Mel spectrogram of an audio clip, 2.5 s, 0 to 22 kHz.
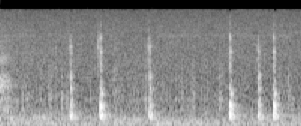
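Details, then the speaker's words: Chevy S-10 with no instrumentation and no heat, key on, orange fan-speed-4 wire jumped to power at the heater switch: sharp dry clicks, about six in under two seconds, the blower relay switching normally; switch okay, fault lies in the heater system. "I hear the relay clicking which means that our problem is actually going to be out there with the heater system"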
